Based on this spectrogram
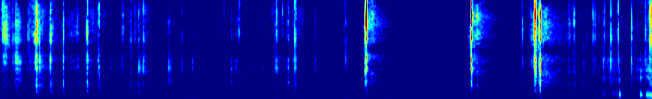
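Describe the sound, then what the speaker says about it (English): A mini brands toy package is ripped open, with close, quiet crinkling, tearing and sharp plastic snaps in an irregular rhythm. "Let's rip it open."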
